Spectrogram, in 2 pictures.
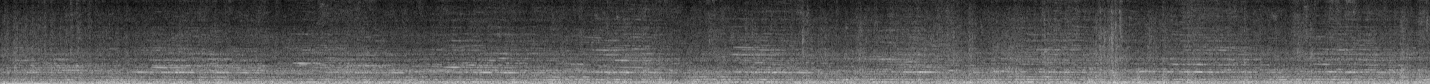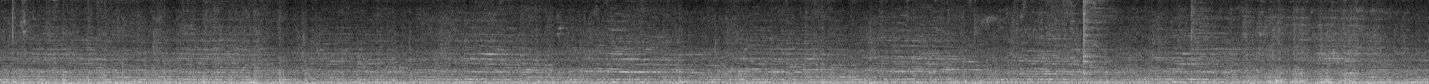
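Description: A long string of empty steel coal hopper cars rolls past on the rails. It is a steady, loud wheel-on-rail rumble and rattle, with several steady whining tones from the wheels over it and an occasional clank.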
